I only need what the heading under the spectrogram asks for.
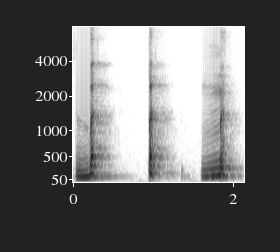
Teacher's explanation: So we have sounds that are bilabial.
